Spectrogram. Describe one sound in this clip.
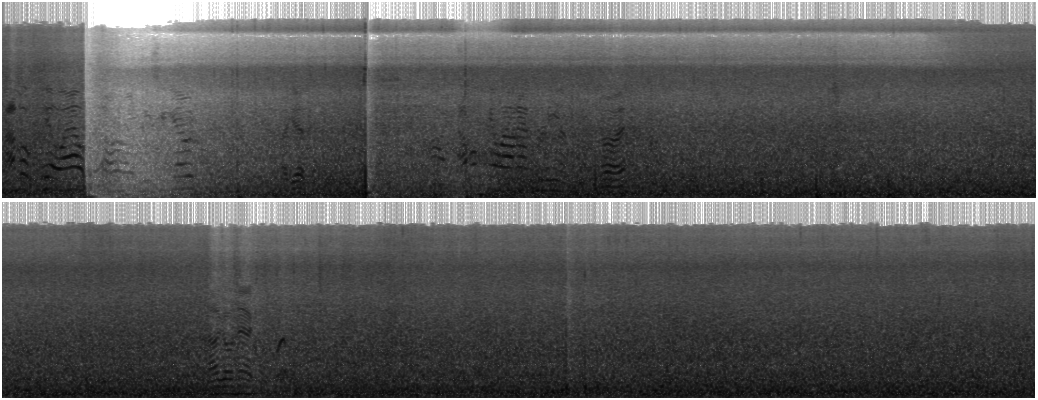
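Whitewater rushes and roars loudly close by.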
